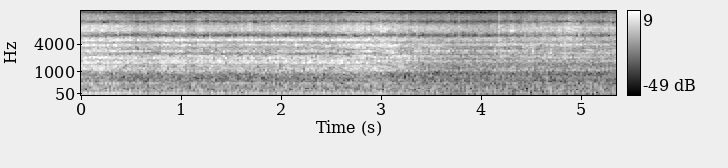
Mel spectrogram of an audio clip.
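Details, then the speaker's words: Walk-in cooler condensing unit with impacted condenser coils, box temping 50, drawing 5.5 A against 6.3 A FLA: steady low rumble with rough churning gurgle; compressor sounds terrible, gargling. Run capacitor read low, replaced with 25 µF, smoothing it and lowering amps. "It sounds terrible, you hear it? It sounds like it's gargling, but"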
